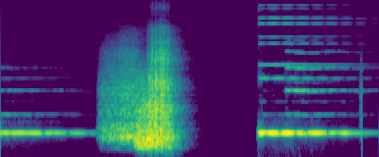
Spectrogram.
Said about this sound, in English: The closed door didn't automatically open to her presence. She had to search for the manual release lever. It was the first time she ever had to do this, so it took some time.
